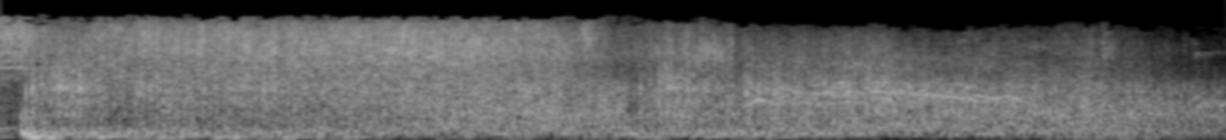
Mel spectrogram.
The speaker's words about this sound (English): And that leads us to a very big explosion.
